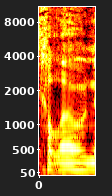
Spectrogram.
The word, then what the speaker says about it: Colon: Well, Colon, for those of you who may be a little confused how to pronounce my last name, and I understand that completely. But Colon, and I am a Brielle Councilman, also co-founder of I.F.C.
